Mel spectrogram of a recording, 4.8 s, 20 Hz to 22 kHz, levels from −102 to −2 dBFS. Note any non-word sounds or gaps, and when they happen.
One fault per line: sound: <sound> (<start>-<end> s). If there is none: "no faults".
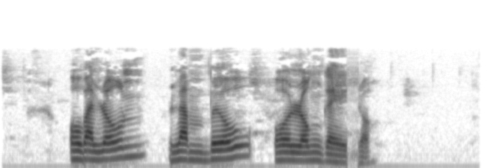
sound: dropout (3.5-3.6 s)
